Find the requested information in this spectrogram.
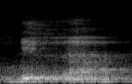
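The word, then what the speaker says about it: بالله: Za ta'udzu billah, ketika lafaz Allah diiringi dengan kasrah maka dibacanya wajib tarqiq. Tarqiq itu artinya tipis. Billah, jangan sampai billah, jangan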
